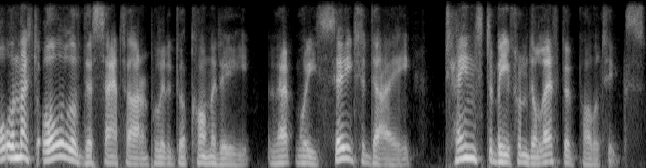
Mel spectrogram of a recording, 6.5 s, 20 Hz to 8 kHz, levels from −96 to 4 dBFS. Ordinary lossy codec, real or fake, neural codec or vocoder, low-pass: Opus, 24 kbps; fake; codec, 24 kHz, 1.5 kbps, HILCodec; 7.2 kHz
